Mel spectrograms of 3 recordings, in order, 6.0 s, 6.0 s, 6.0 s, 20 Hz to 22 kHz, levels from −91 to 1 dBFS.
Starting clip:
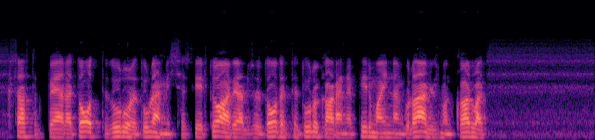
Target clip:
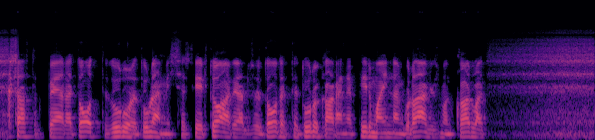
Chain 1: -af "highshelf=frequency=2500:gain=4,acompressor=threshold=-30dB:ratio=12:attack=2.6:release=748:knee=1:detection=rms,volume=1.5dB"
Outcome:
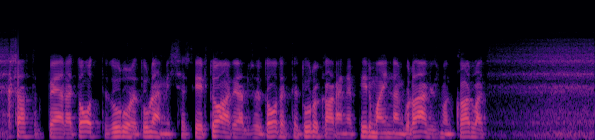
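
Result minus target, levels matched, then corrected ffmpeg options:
4,000 Hz band −5.5 dB
-af "highshelf=frequency=2500:gain=14.5,acompressor=threshold=-30dB:ratio=12:attack=2.6:release=748:knee=1:detection=rms,volume=1.5dB"

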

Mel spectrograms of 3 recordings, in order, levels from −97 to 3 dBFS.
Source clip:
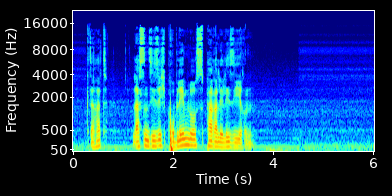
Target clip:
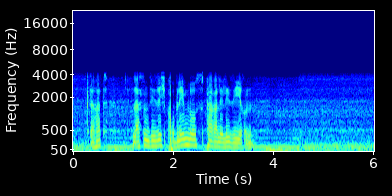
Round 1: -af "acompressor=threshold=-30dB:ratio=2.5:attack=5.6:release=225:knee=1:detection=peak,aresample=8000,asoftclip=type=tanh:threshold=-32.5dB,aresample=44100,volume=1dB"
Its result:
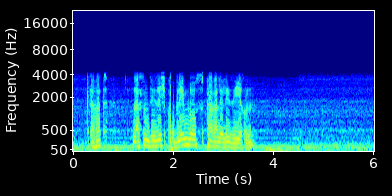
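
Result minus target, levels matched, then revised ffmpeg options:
downward compressor: peak gain reduction −6.5 dB
-af "acompressor=threshold=-41dB:ratio=2.5:attack=5.6:release=225:knee=1:detection=peak,aresample=8000,asoftclip=type=tanh:threshold=-32.5dB,aresample=44100,volume=1dB"

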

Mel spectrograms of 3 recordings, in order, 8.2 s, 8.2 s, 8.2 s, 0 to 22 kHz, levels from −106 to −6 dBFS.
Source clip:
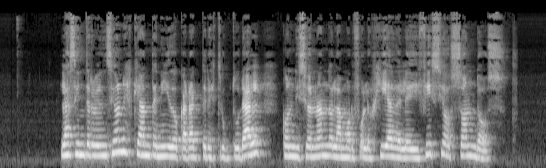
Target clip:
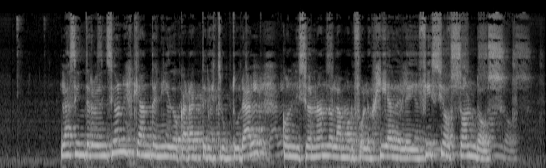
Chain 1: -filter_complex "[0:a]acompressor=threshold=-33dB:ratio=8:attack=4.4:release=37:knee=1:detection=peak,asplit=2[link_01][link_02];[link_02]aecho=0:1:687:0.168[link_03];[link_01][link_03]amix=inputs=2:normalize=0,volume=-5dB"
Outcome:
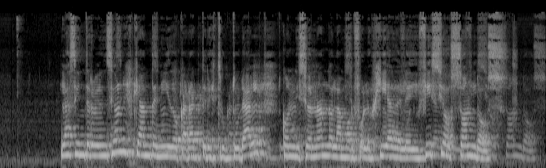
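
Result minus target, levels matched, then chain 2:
echo 282 ms late
-filter_complex "[0:a]acompressor=threshold=-33dB:ratio=8:attack=4.4:release=37:knee=1:detection=peak,asplit=2[link_01][link_02];[link_02]aecho=0:1:405:0.168[link_03];[link_01][link_03]amix=inputs=2:normalize=0,volume=-5dB"

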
